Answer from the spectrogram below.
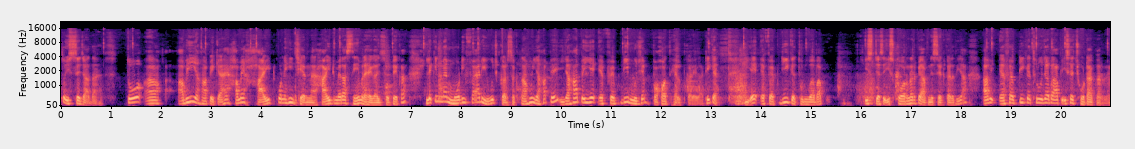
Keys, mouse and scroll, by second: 0.9 click, 4.2 click, 7.1 click, 8.8 f, 11.3 click, 13.9 scroll up 1, 14.9 click.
